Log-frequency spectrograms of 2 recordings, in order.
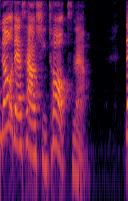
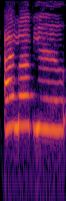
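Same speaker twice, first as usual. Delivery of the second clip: high, slow, drawn-out affection; affectionate; 4 semitones higher, 5 dB quieter, slower than usual. Real, not acted. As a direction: coo it slowly to a friend. Affection to a viewer.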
